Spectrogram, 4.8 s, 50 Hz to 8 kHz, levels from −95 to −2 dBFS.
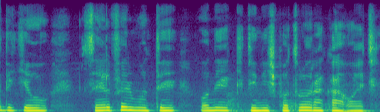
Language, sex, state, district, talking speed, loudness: Bengali, female, Assam, Hailakandi, 90 wpm, -14 LUFS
